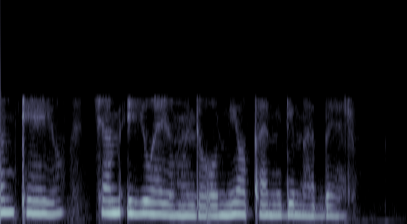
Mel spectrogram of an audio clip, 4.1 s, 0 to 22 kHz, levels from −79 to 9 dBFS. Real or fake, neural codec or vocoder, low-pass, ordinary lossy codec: fake; codec, 16 kHz, 2 kbps, FreqCodec, larger model; 3.6 kHz; none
